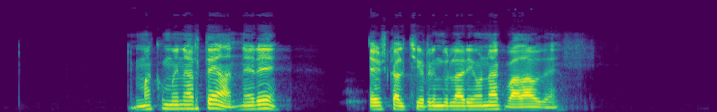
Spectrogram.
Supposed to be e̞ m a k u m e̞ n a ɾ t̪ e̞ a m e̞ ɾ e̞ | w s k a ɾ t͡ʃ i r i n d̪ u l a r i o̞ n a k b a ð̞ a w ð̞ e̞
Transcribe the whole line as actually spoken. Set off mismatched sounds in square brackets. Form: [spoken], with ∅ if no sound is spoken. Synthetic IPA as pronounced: e̞ m a k u m e̞ n a ɾ t̪ e̞ a [n] e̞ ɾ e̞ | w s k a [l] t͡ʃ i r i n d̪ u l a [ɾ] i o̞ n a k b a ð̞ a w ð̞ e̞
